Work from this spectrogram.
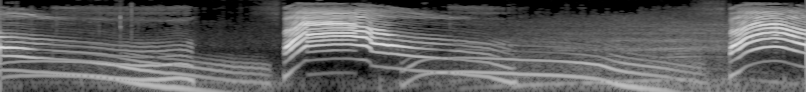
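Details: A cat calls loudly in long wavering meows, a quieter falling wail followed by a sharp loud rising cry, then more sliding lower moans before another loud meow at the end.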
